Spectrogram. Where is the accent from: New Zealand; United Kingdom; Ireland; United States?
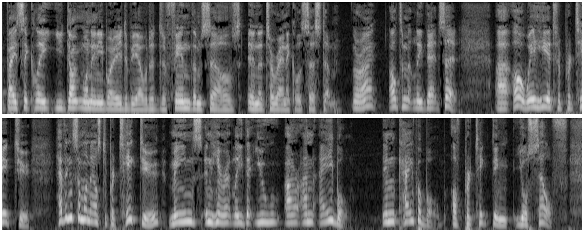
New Zealand; I'm from New Zealand. I didn't get the reference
